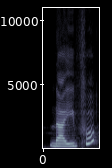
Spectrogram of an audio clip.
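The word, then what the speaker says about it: knife: नो नाइफ नी नोक इन सभी में आप देखिए सारी स्पेलिंग्स में ही आप देखिए के जो हमारा है वह बिगिनिंग में दिया तो गया है but when we pronounce it के इज ड्रॉप्ड हियर के को यहां पर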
